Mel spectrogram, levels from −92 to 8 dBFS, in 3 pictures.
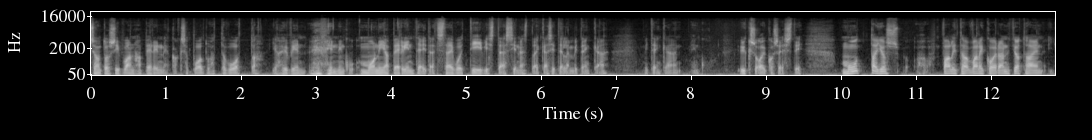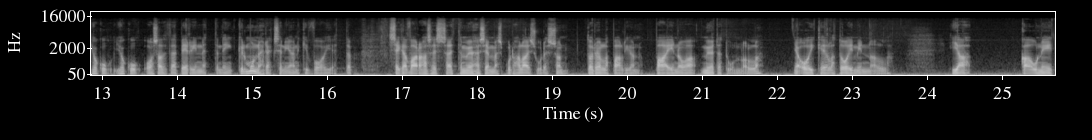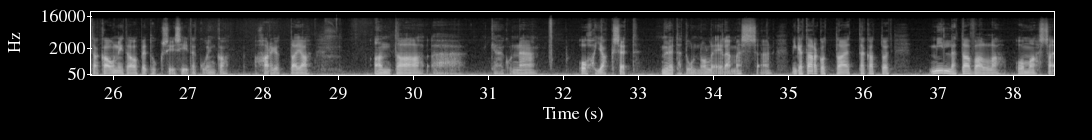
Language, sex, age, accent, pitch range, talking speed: Finnish, male, 30-49, native, 85-100 Hz, 115 wpm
